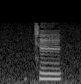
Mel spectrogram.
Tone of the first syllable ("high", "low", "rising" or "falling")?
high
